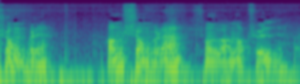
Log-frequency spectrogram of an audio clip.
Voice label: "sjångLe", Numedalsmål; Han sjångLa, so han va nøk full.

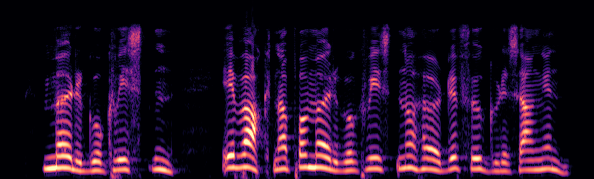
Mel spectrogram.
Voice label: morgokvisten, Numedalsmål; tidleg om morgonen; E vakna på mørgokvisten o hørde fugLesangen.; Uttrykk

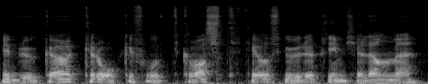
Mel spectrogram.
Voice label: krakefotkvast, Numedalsmål; Substantiv hankjønn; Hushald, mat, drikke

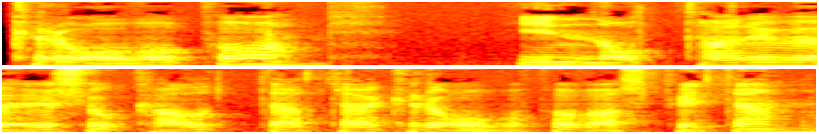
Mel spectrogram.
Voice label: kråvå på, Numedalsmål

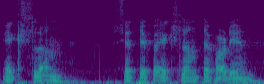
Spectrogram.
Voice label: "eksjlan", Numedalsmål; Substantiv hokjønn; Sett de på eksjlan te far din.

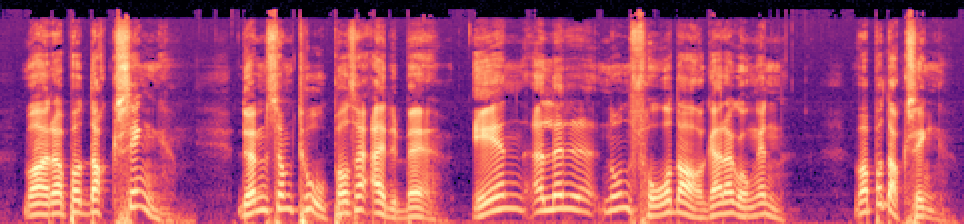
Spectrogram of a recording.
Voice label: vara pa daksing, Numedalsmål

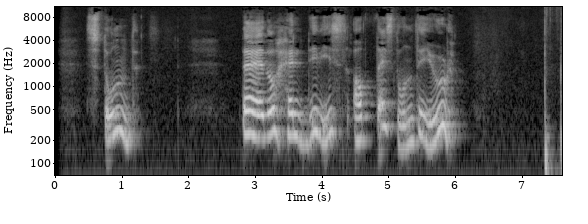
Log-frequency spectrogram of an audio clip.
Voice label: stond, Numedalsmål

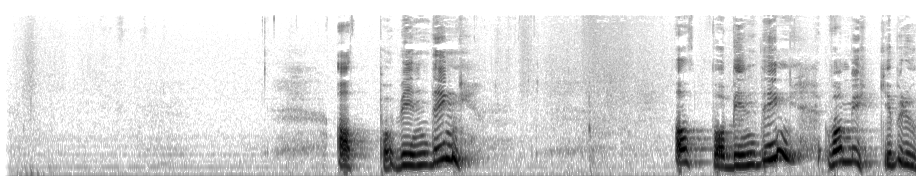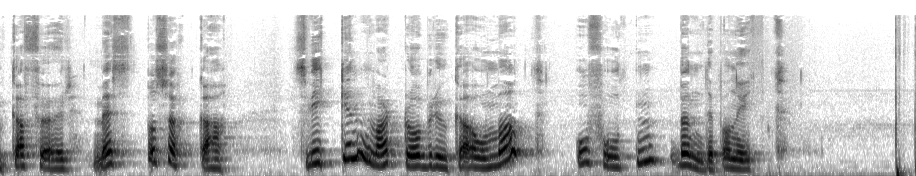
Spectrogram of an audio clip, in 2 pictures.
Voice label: "attpåbinding", Numedalsmål

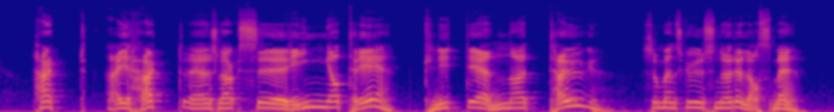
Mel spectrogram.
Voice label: "hært", Numedalsmål

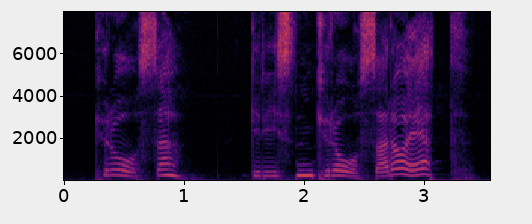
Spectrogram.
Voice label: "kråse", Numedalsmål

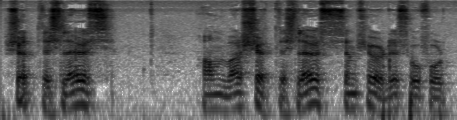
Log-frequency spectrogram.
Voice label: "sjøtteslaus", Numedalsmål; Han va sjøtteslaus som kjørde so fort.; Adjektiv

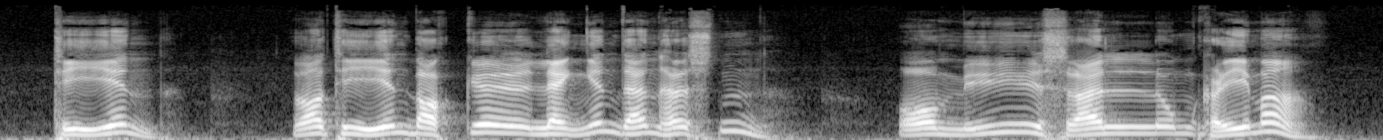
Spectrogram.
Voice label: tiin, Numedalsmål

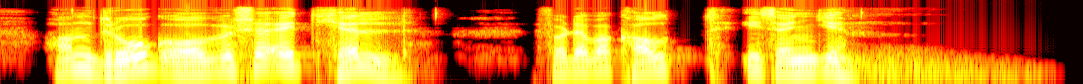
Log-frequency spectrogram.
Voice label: kjæll, Numedalsmål

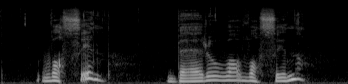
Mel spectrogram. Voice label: vassin, Numedalsmål; Bæro va vassine.; Adjektiv

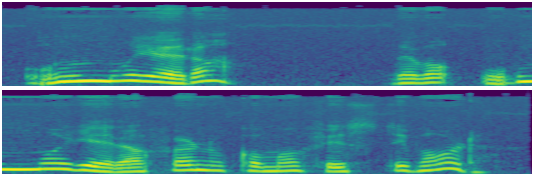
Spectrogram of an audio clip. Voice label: om o jera, Numedalsmål; veldig viktig; Uttrykk

